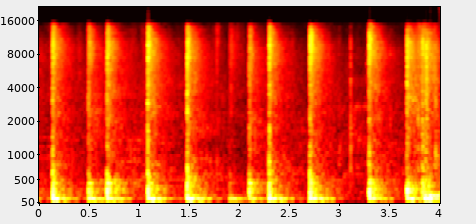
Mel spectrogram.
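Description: Cajón (box drum) struck by hand in a quick, uneven rhythm of about three strikes a second, mixing sharp slaps with deep bass thumps.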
